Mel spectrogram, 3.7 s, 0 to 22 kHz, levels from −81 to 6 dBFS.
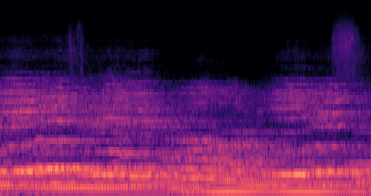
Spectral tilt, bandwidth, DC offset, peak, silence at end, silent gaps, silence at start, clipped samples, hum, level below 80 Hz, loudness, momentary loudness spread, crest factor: -7.5 dB/octave; 12 kHz; under 0.1%; -8 dBFS; 0 s; none; 0 s; under 0.1%; none; -44 dBFS; -22 LUFS; 5 LU; 12 dB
